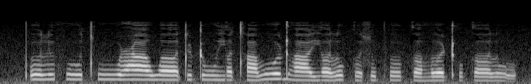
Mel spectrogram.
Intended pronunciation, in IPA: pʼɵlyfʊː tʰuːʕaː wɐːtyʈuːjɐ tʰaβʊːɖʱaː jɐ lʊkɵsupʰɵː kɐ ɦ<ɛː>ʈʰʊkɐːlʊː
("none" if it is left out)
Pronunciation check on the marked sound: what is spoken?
əː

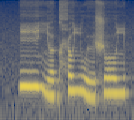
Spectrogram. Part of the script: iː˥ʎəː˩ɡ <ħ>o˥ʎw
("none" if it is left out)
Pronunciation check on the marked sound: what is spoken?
ħ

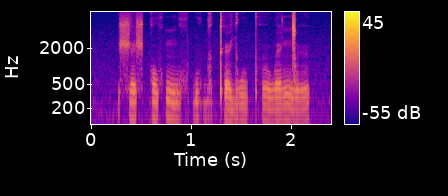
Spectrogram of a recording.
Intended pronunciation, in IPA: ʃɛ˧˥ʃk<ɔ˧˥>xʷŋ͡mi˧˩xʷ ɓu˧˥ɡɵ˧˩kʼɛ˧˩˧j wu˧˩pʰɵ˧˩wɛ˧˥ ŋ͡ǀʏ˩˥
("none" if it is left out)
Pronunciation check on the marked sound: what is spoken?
ɔ˧˥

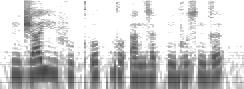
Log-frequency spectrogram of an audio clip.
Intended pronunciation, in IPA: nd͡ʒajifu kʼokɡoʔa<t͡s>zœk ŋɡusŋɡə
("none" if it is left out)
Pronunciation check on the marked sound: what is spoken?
n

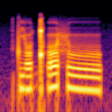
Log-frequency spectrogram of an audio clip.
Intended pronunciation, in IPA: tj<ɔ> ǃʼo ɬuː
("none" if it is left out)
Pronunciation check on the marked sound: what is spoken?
o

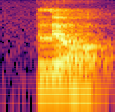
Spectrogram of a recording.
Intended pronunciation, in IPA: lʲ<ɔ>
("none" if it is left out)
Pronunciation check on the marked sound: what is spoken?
ɔ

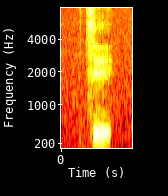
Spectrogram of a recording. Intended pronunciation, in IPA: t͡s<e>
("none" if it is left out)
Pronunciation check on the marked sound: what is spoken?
e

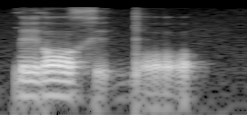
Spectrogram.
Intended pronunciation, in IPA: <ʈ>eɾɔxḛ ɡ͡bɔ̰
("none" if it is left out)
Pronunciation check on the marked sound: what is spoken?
ɾ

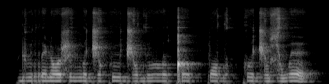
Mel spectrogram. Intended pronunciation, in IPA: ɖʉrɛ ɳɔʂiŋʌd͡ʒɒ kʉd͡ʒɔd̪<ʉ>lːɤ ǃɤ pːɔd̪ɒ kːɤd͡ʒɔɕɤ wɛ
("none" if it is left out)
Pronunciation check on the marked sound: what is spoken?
ʉ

